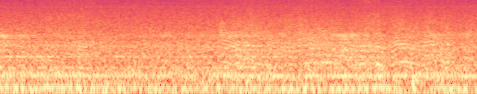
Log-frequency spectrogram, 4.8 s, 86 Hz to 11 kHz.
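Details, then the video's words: Dense buzzing of many honey bees crowding a hive entrance, afternoon of 26 July 2013 at 14:30; a continuous, even hum with low droning tones and brief rising passes of bees flying close. "Beehive Entrance Bees"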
